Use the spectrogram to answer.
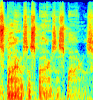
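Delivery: hushed, breathy spiraling; whisper. Real, not acted. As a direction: whisper it as the worry spins.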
